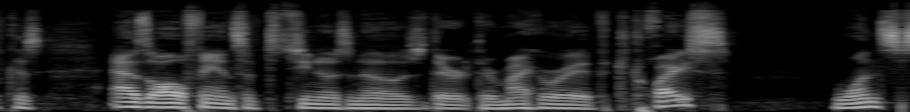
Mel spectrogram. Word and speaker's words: Totino's: It's pronounced Totino's. And, it's Totino's.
